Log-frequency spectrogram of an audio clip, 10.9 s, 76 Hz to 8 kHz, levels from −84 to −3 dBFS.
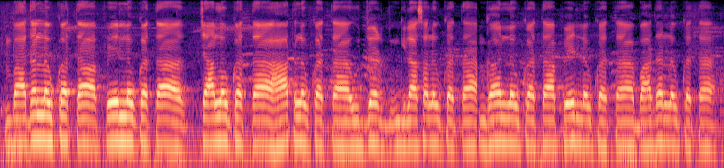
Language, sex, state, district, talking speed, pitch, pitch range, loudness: Hindi, male, Uttar Pradesh, Gorakhpur, 100 wpm, 145 Hz, 140-150 Hz, -14 LUFS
